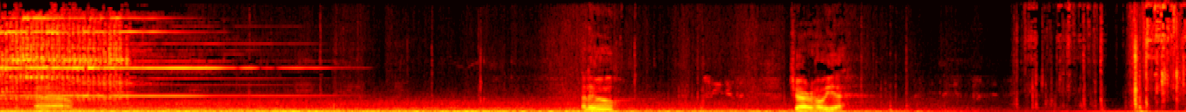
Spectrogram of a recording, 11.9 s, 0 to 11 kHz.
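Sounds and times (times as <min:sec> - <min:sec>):
telephone bell ringing: 0:00.0 - 0:03.4
steady low rumble: 0:00.0 - 0:09.7
speech: 0:05.8 - 0:06.3, 0:07.9 - 0:08.6.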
